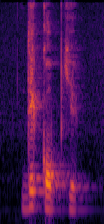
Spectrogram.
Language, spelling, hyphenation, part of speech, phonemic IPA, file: Dutch, dikkopje, dik‧kop‧je, noun, /ˈdɪkɔpjə/, Nl-dikkopje.ogg
- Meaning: 1. diminutive of dikkop 2. tadpole 3. skipper (butterfly of the family Hesperiidae) 4. sandgoby (Pomatoschistus minutus)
